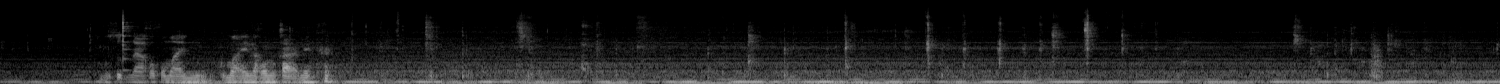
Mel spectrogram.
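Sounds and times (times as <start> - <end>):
steady low hum: 0.0 - 15.0
chewing crunchy mango: 3.4 - 15.0.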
